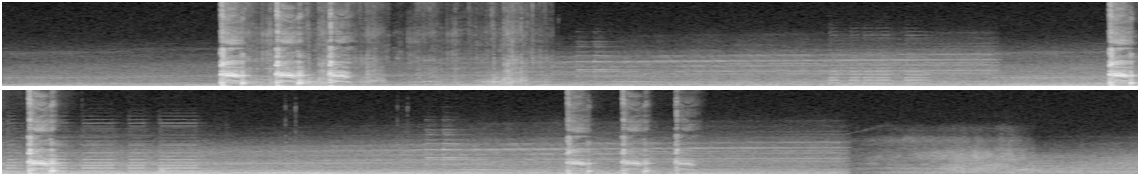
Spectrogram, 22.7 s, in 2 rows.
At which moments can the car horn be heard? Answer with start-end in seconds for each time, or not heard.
8.2-9.3, 11.4-13.6.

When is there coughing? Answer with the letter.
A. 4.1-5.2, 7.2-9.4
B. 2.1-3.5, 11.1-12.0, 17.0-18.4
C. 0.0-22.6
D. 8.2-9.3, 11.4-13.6
B.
